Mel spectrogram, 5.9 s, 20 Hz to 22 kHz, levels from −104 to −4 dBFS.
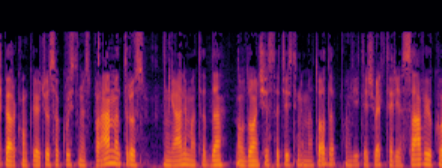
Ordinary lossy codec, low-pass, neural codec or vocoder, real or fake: MP3, 48 kbps; 9.9 kHz; vocoder, 22.05 kHz, 80 mel bands, WaveNeXt; fake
